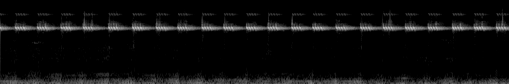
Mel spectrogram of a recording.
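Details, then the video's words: Loud, clear cricket chirping: sharp high-pitched pulses repeated about three times a second in a steady rhythm, with a faint low hum underneath. "suara jangkrik jernih keras"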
